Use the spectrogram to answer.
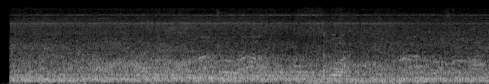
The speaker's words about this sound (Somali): halkani waa garoonka diyuuradaha Muqdisho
